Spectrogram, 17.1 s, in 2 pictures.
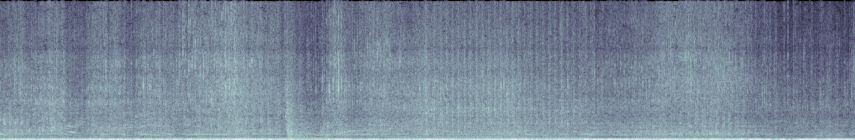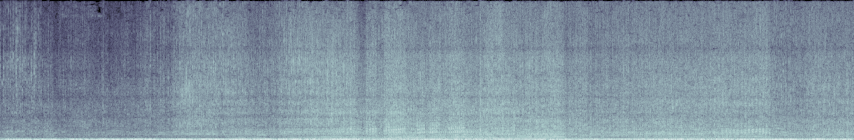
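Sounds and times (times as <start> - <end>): car engines revving: 0.0 - 17.0
spectators' voices: 0.0 - 17.0.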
